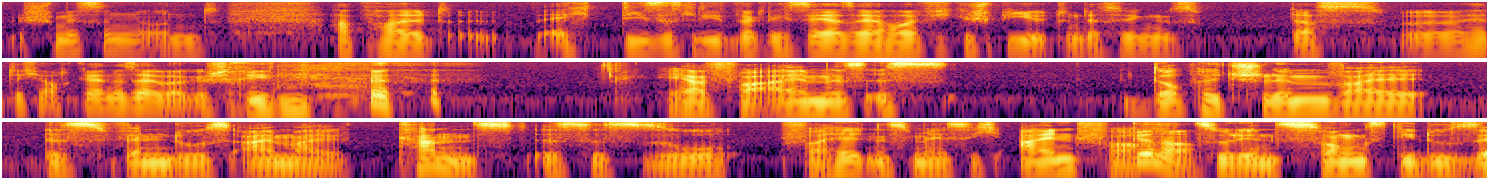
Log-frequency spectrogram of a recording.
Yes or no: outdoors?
yes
